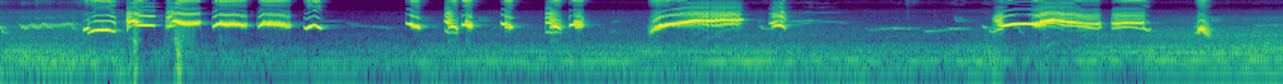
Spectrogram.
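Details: Agitated Oriental magpie-robin song meant to provoke other birds; high, rapid whistled notes and sharp chattering bursts with rising and falling sweeps, delivered in uneven phrases over a faint low hum.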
